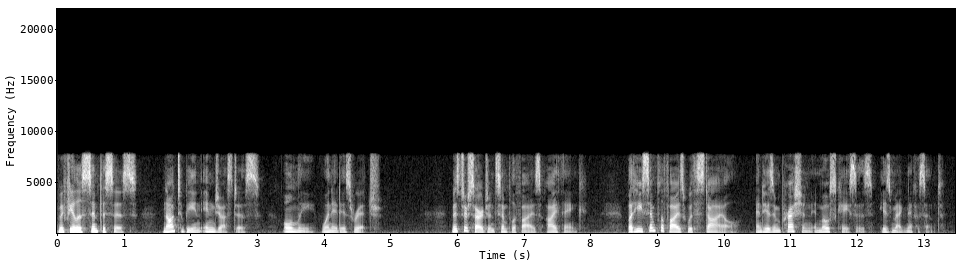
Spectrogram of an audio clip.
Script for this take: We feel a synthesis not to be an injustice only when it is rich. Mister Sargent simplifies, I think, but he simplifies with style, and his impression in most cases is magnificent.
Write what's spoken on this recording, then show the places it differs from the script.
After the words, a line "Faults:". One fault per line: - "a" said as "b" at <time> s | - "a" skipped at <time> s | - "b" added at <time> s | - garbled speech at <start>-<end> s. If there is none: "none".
We feel a synthesis not to be an injustice only when it is rich. Mister Sargent simplifies, I think, but he simplifies with style, and his impression in most cases is magnificent.
Faults:
none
